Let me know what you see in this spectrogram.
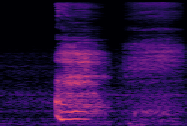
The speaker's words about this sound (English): Yeah, I'm fine. Don't worry about me. I'm just sneezing. Or something like it.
